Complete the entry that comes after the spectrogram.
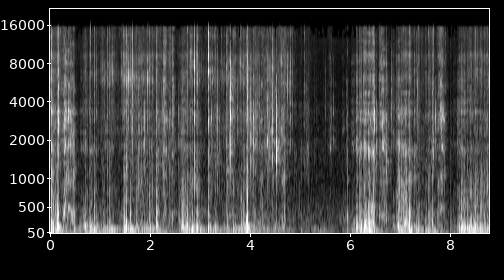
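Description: A utility knife blade scrapes and carves shavings off the edge of a solid, hand-sized white bar of dry soap held in one hand. Dry, crunchy scraping strokes come in quick bursts with soft low thuds, pausing briefly near the middle before the carving resumes.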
